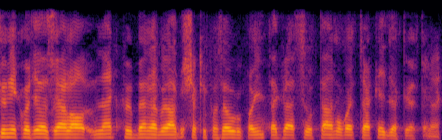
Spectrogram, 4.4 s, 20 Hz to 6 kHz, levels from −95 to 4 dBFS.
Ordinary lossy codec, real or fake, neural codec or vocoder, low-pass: none; fake; codec, 16 kHz, 1 kbps, FreqCodec, larger model; 5.4 kHz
